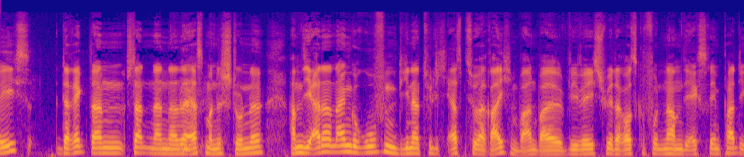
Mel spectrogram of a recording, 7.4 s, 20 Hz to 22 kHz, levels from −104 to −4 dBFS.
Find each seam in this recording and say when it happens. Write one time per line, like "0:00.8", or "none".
0:01.3
0:04.6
